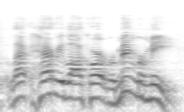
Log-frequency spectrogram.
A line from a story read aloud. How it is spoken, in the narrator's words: Harmony yells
